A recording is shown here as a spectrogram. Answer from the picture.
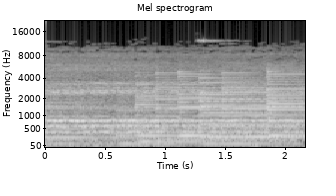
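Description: Mixed choir of men's and women's voices singing in harmony, holding chords that shift a couple of times.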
